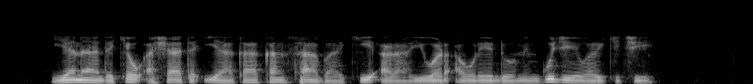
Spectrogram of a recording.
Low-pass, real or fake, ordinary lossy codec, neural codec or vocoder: 3.6 kHz; real; none; none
